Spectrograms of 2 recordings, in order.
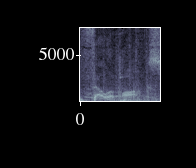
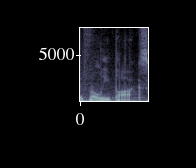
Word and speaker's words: Felipox: And a great round from Felipox or Fippox depending on how you say it. His name is Philip. So we say Felippox cuz we're cool like that.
